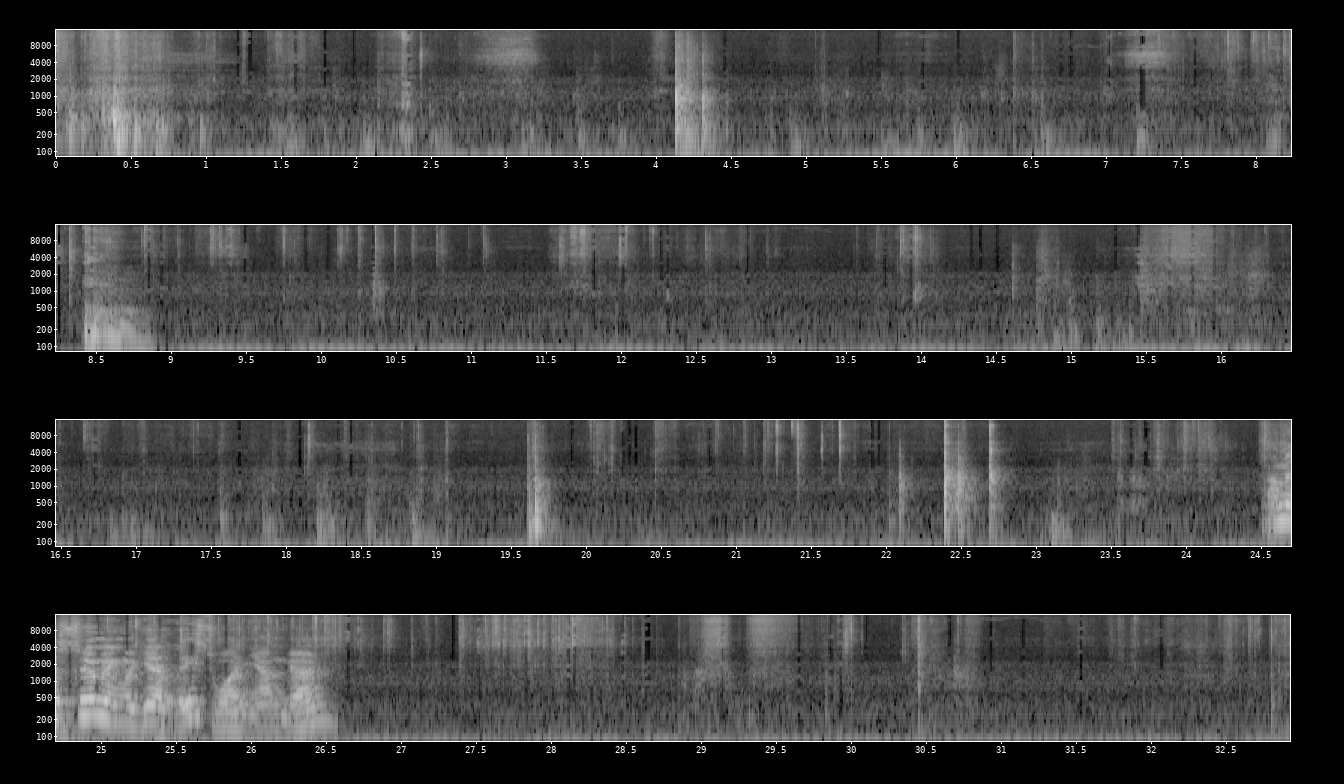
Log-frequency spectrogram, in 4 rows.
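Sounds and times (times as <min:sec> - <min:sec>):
packaging tearing and crinkling: 0:07.7 - 0:12.9, 0:20.0 - 0:21.8, 0:23.5 - 0:30.6, 0:31.7 - 0:32.9.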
